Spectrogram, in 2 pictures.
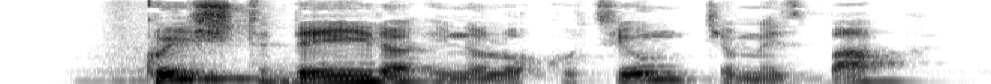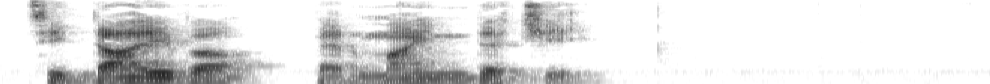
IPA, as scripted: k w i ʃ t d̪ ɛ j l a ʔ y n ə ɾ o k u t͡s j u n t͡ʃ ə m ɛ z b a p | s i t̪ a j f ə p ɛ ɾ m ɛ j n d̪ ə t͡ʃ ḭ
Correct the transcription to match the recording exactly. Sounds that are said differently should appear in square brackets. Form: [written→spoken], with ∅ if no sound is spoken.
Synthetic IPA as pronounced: k w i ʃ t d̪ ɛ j [l→ɾ] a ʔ y n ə [ɾ→l] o k u t͡s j u n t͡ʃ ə m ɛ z b a p | [s→t͡s] i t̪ a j [f→v] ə p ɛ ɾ m [ɛ→a] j n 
